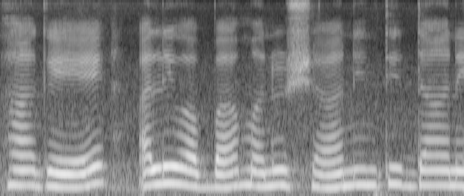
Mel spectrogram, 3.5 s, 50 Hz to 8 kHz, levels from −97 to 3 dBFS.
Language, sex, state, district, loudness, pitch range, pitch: Kannada, female, Karnataka, Bidar, -12 LUFS, 210-230 Hz, 225 Hz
